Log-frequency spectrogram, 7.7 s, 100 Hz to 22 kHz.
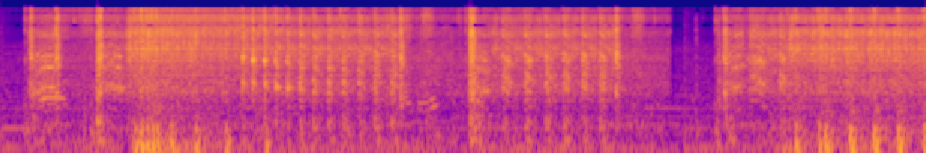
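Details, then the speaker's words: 1986.5 Nissan D21 Hardbody 4-cylinder, just converted to a Weber carburetor, near straight pipe: fast cranking into a rough high idle around 1200 rpm with sharp puffing ticks and smoke at the headers; exhaust leak at headers. "uh little bit of exhaust smoke coming off the headers but yeah she's idling lot lot of exhaust boat coming off the headers"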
